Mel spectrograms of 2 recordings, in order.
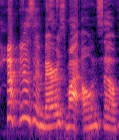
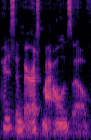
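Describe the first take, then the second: First: Laughing. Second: Embarrassed mumble. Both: Real, not acted.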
